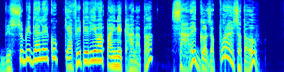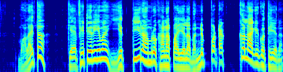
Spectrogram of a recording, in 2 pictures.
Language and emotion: Nepali, surprised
